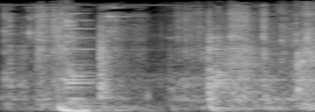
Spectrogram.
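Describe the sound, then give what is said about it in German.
The arm of an unusual question-dispensing machine in a studio is pulled, giving two sharp mechanical clunks about three quarters of a second apart, with metallic rattling and clinking between them and no voices. “Okay, also, zieh ich mal hier an dem Arm.”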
